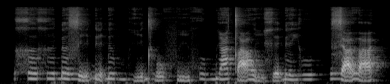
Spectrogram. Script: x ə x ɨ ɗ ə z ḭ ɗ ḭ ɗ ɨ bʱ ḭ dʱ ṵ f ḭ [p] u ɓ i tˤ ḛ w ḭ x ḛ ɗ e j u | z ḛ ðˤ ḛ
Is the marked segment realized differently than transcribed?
yes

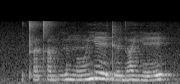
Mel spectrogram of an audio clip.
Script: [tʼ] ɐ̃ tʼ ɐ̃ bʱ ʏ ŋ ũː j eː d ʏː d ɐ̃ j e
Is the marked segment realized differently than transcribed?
no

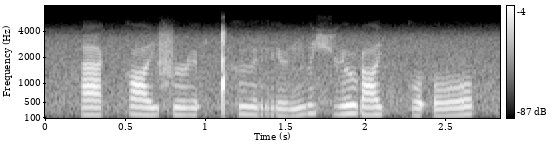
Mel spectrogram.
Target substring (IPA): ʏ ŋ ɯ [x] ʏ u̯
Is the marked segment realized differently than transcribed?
yes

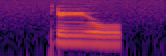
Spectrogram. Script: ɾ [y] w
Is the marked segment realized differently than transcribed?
no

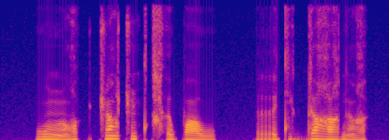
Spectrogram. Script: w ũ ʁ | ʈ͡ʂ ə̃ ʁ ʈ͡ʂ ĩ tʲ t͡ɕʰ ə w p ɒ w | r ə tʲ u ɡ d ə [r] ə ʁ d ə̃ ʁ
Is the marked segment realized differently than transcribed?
yes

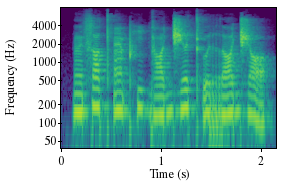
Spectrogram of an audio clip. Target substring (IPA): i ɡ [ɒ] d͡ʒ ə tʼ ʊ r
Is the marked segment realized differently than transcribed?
yes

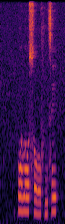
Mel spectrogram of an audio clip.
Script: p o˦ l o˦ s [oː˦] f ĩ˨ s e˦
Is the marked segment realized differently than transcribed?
yes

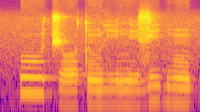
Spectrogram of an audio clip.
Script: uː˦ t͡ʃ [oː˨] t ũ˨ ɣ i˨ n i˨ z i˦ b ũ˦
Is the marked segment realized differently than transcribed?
no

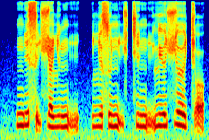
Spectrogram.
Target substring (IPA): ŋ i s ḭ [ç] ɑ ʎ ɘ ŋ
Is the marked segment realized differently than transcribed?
no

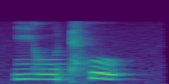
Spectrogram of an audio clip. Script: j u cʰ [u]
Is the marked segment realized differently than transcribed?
no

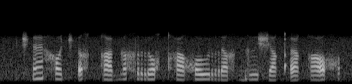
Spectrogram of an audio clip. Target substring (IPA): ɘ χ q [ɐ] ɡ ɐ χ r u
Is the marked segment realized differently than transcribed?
no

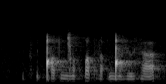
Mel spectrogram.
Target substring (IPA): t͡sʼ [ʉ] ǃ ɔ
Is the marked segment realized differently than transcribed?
yes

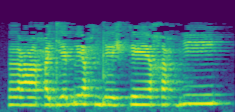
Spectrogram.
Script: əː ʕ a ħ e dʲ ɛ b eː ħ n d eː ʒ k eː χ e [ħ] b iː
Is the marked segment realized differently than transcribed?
no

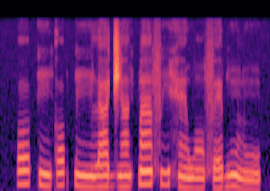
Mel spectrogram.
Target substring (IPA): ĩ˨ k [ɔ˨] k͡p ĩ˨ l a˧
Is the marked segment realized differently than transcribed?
yes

